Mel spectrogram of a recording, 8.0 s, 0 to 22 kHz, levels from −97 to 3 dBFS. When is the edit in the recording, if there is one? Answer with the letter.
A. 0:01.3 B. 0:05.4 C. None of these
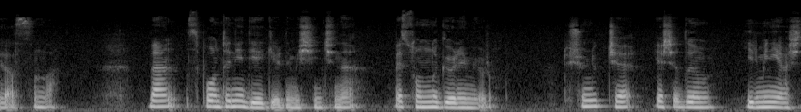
C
